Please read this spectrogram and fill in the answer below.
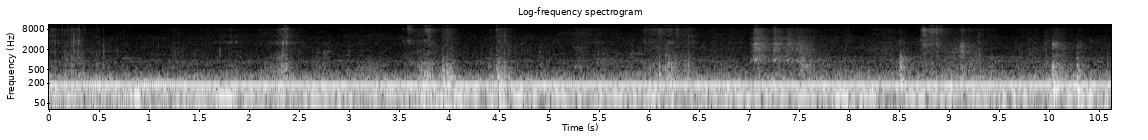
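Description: A steady low hum runs throughout. Over it come a few short scraping and cutting sounds from a Cutco kitchen knife working into the flesh of a halved jackfruit, bunched around the middle and again near the end.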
